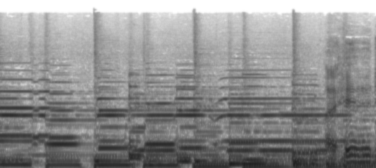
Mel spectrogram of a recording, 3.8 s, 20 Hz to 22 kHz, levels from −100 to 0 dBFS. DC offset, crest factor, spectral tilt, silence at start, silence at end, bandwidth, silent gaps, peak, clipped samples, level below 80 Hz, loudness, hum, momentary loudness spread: under 0.1%; 14 dB; -6.5 dB/octave; 0 s; 0 s; 16.5 kHz; none; 0 dBFS; under 0.1%; -24 dBFS; -15 LUFS; none; 3 LU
